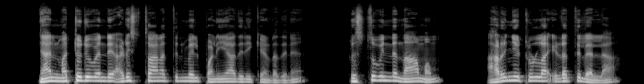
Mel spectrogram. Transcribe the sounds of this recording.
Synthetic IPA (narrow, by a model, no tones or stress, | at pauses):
ɲaːnmɐtːo̞ɾuʋɐnde̞ɐɽist̪ʰaːnɐt̪ːinme̞ːlpɐɳijaːðiɾikʲːe̞ːɳɖɐðinɨ | kɾɨst̪uʋinde̞naːmɐm | ɐ̰riɲːiʈːuɭːɐʔiɽɐt̪ːilɐlːɐ̰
